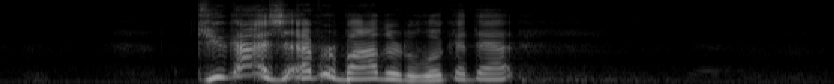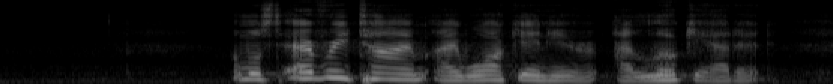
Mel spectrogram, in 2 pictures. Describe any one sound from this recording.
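A man speaks into a microphone, heard through loudspeakers in a large room.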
